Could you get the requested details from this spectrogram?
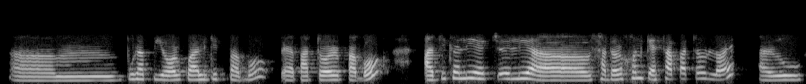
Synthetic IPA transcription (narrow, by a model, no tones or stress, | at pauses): puɹapiɔɹkwalitit̚pabɔpatɔɹpabɔazikaliɛk̚t͡ʃualisadɔɹkʰɔnkɛsapatɔɹlɔj | aɹu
